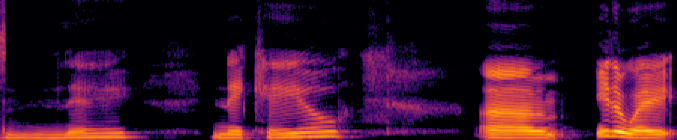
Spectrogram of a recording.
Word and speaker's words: Nyakio: how to say this it looks like nyakio but the pronunciation guide says nee nee KO in a way it's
